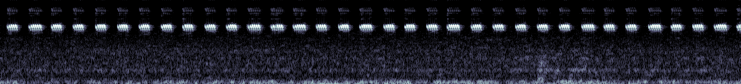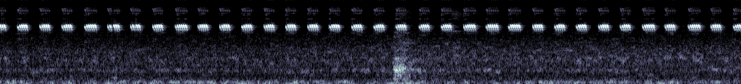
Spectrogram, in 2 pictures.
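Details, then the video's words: Courting cricket at night toward dawn, singing to find a mate: clear, tinkling high chirps in a steady train of roughly four per second, one faint tap late on, otherwise quiet. "귀뚜라미 울음소리. 슬퍼 말아요 우는 것이 아니라 사랑을 찾는 노래랍니다 구애의 밤"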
